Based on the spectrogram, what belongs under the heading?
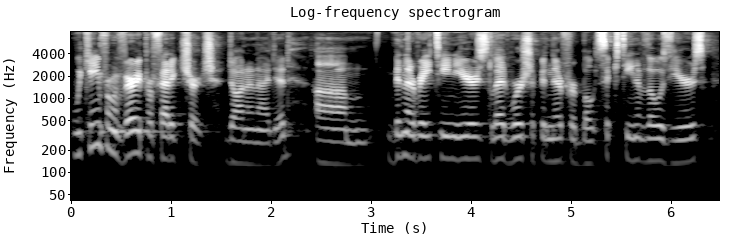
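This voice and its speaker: In a church sanctuary, a guest speaker in his forties tells his testimony in a casual, chatty way, joking at his own expense like he's just talking with the congregation. He has a fairly high pitch, fairly even intonation, and a sharp tone, and he moves fairly quickly.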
